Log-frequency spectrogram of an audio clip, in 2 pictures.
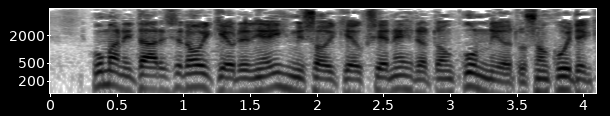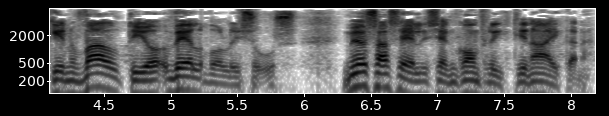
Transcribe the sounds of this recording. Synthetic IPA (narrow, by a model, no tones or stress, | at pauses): humɑnit̪ɑːɾisenoike̞udenjɑiçmiso̞ikeuksiene̞hdot̪oŋkunːio̞jt̪usoŋkuit̪eŋkinʋɑlt̪ioʋelʋolːisṵːsmyøsɑseːlːiseŋkoɱflikt̪inɑjkɑ̰nɑ̰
